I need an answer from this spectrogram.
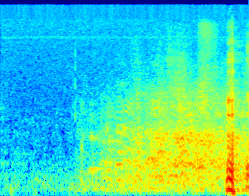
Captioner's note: laughter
